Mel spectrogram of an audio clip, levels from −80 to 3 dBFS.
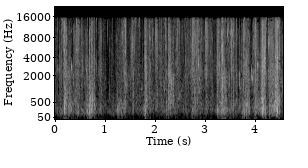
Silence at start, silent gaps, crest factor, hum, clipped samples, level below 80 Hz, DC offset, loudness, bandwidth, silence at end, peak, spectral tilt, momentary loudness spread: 0 s; none; 28 dB; none; under 0.1%; -68 dBFS; under 0.1%; -25 LUFS; 16 kHz; 0 s; 0 dBFS; -0.5 dB/octave; 9 LU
